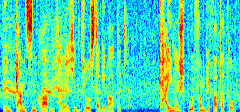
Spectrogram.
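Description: An actor playing a courteous, world-weary knight with a dry, measured manner in an audio drama. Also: male voice, low-pitched, very animated, noisy background. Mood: disgruntled, dry. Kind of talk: scripted audio drama acting.

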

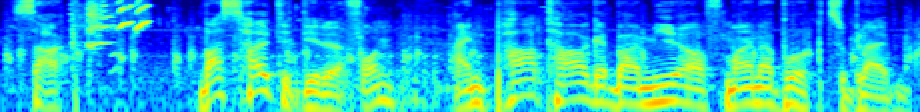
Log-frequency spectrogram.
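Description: An actor playing a courteous, world-weary knight with a dry, measured manner in an audio drama. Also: male voice, medium pitch, very animated, heavy background noise, lightly acted. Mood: courteous, inviting. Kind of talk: scripted audio drama acting.

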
